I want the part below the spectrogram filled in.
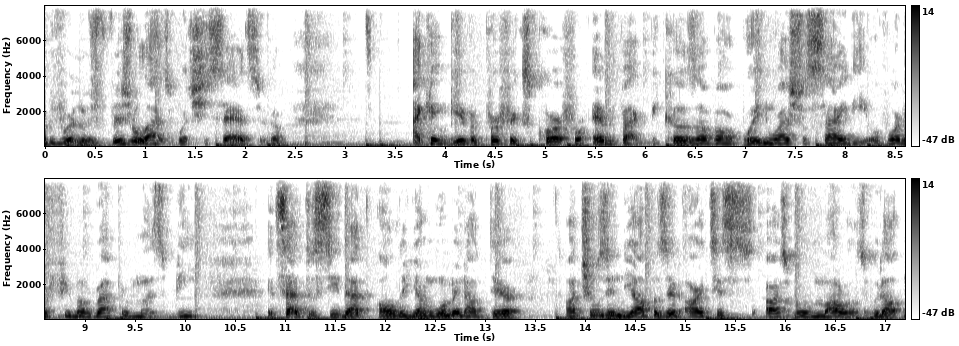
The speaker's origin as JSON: {"language": "English", "town": "Montreal", "region": "Quebec", "country": "Canada", "tie": "born or raised there", "said": "my hometown of Montreal"}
